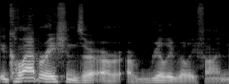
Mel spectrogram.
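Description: This man has a very deep, low voice and talks at a moderate pace. The recording is very clean, with a silent background. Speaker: children's musician and podcaster. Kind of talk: interview. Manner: halting.

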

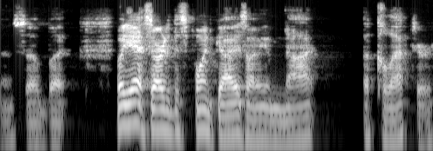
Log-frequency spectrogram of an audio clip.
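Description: This man's voice is very deep and low, and somewhat breathy. He talks at a fairly quick pace. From New Jersey, US. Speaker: toy packaging designer. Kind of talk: interview.

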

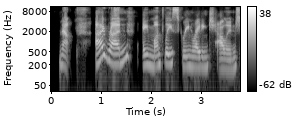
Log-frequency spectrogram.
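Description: A woman talks in an enthusiastic tone. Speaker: podcast host, screenwriting teacher. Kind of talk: podcast monologue.

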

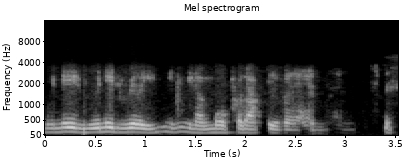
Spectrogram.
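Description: A man speaks with an Australian accent. His pace is moderate and his intonation fairly even. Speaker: former professional rugby player. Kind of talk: podcast interview. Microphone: poor sound quality.

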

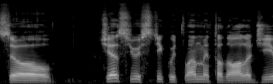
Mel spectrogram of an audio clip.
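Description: A man's fairly low, bright, sharp voice with a Portuguese accent and ordinary pitch variation, in a very clean recording with a silent background and a dry, close sound with no echo. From Brazil. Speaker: animal nutrition scientist. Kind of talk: interview.

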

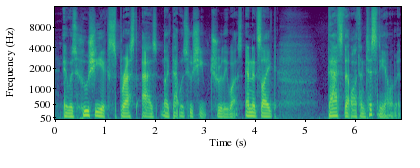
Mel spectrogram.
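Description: Heard in a very clean recording with a silent background, a man with an ordinary speaking voice talks at a moderate pace in a fairly low pitch with ordinary pitch variation. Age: 30s. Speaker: podcast co-host. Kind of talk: casual chat.

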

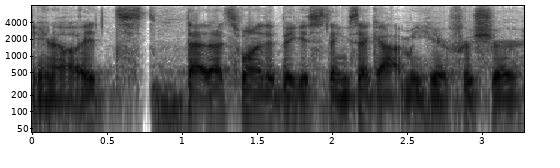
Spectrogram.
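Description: A normal speaking voice from a man with an American accent, fairly low in pitch. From Virginia, US. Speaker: marching percussion drummer and college student. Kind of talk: casual interview.

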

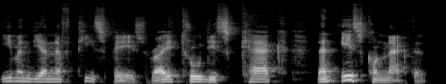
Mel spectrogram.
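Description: This man talks at a fairly slow pace with a medium pitch. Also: very clean recording, silent background. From Italy. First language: Italian. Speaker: podcast host. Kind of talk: casual chat with profanity. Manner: casual, profane, excitable.

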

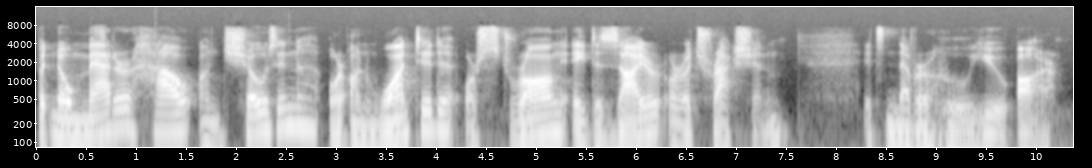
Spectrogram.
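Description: Against a quiet background, a man talks at a very slow pace. His pitch swings very widely. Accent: American. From Chicago, US Midwest. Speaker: Bible teacher and author. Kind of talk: testimony.

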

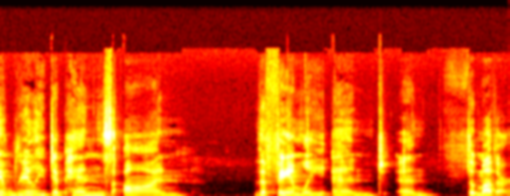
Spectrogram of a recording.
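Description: Speaking very slowly, a woman talks with a Midwestern American accent. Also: medium pitch for a woman, lively intonation. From US Midwest. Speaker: bereaved mother, grief support founder. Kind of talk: interview.

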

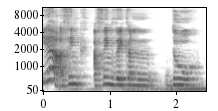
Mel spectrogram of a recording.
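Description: A woman speaks with a Greek accent. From Greece. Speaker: football club talent scout. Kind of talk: interview.

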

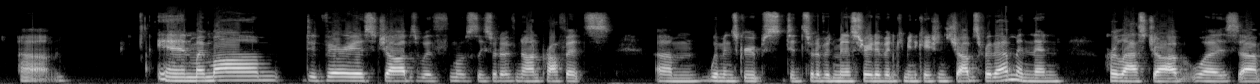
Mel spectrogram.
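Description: A woman with a Canadian accent speaks at a moderate pace in a very deep, low pitch, with monotone, flat intonation. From Canada, Ottawa. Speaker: freelance journalist. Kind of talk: casual interview.

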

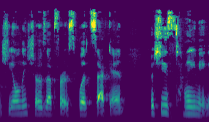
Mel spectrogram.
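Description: This is an unremarkable speaking voice with an American accent at a moderate pace. The recording is very clean, with a silent background. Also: woman. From US Northeast, Rockland County, New York. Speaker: paranormal investigator. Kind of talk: casual chat.

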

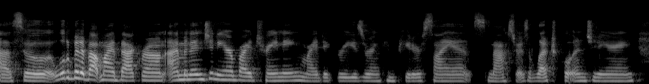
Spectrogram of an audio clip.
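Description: Against a quiet background, a woman with an American accent and fairly low pitch talks at a very fast pace with hardly any pauses and ordinary pitch variation. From Texas. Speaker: engineer turned diversity and inclusion speaker. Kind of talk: interview conversation.

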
